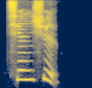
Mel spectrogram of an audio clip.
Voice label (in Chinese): "谦逊", Chinese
